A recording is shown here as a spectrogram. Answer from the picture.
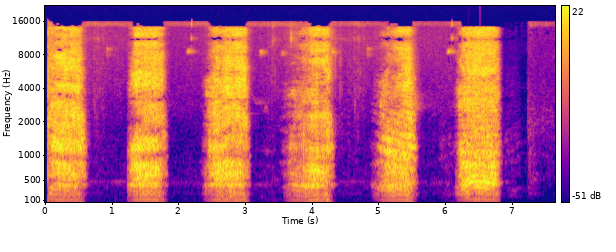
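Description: Grizzly bear roaring: six loud roars of about half a second each, a little over a second apart.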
